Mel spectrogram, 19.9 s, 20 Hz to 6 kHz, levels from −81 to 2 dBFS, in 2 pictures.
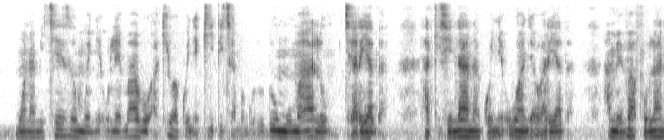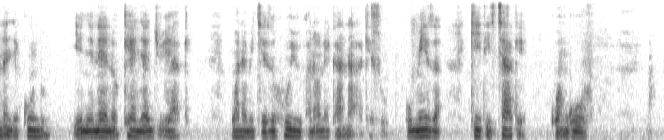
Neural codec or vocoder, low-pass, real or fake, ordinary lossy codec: none; 5.4 kHz; real; AAC, 32 kbps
